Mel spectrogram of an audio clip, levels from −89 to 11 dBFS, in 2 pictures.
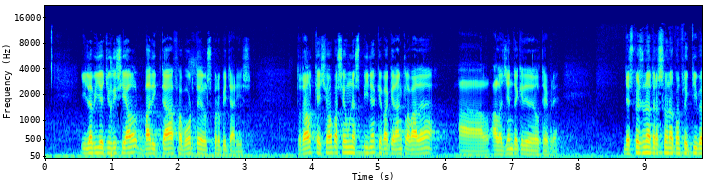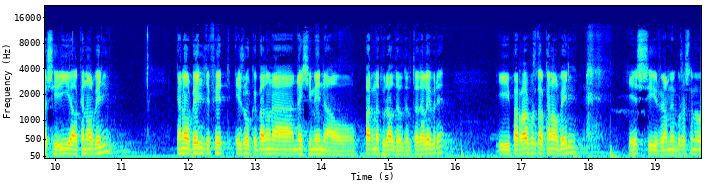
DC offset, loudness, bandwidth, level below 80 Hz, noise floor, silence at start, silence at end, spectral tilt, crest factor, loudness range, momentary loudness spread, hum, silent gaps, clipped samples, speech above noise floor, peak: under 0.1%; -24 LUFS; 13.5 kHz; -48 dBFS; -50 dBFS; 0 s; 0 s; -5 dB/octave; 20 dB; 3 LU; 11 LU; none; none; under 0.1%; 26 dB; -6 dBFS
